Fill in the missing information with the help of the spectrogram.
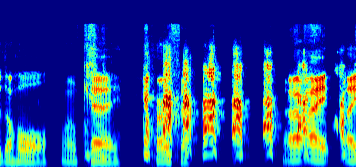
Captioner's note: laughing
